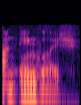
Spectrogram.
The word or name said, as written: un-English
